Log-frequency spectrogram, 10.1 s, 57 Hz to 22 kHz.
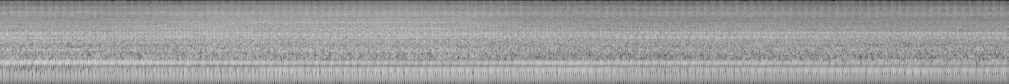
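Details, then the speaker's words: Honda S2000 idling after installing a Ballade Sports timing chain tensioner and a VTEC solenoid gasket, recorded away from the intake and vacuum pump: even, smooth idle with no chain rattle, much quieter than before; normal idle. "I can already hear a difference the TCT is doing its job sounds much quieter much less sticky"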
